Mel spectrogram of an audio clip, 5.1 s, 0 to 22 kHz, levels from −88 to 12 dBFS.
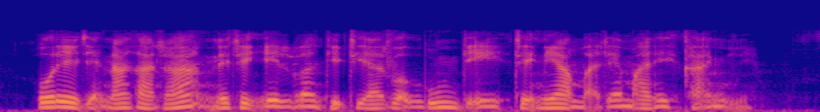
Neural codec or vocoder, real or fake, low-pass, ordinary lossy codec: autoencoder, 22.05 kHz, a latent of 192 numbers a frame, VITS, trained on many speakers; fake; 7.2 kHz; none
